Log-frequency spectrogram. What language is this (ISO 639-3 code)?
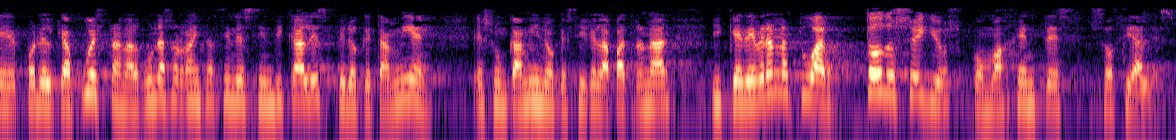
spa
